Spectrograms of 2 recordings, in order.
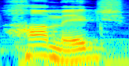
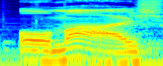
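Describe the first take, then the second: First: The word is said with a British English pronunciation. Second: The word is said with a French-style pronunciation. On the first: "from British English" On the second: "which is where the French origin comes from"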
